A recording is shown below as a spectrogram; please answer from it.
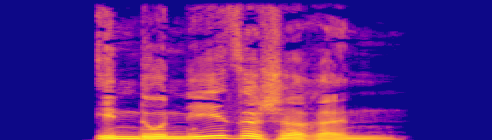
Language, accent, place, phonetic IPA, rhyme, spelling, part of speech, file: German, Germany, Berlin, [ˌɪndoˈneːzɪʃəʁən], -eːzɪʃəʁən, indonesischeren, adjective, De-indonesischeren.ogg
- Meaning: inflection of indonesisch: 1. strong genitive masculine/neuter singular comparative degree 2. weak/mixed genitive/dative all-gender singular comparative degree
